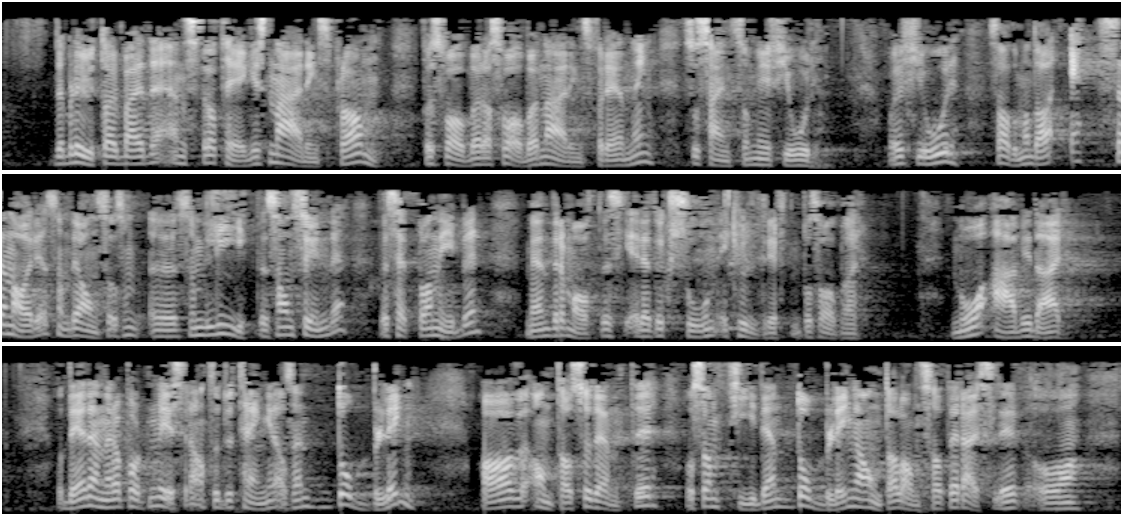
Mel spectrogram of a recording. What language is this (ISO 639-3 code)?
nob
